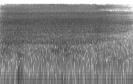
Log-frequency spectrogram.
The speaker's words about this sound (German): Nochmal tief ein, durch die Nase in den Bauch.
